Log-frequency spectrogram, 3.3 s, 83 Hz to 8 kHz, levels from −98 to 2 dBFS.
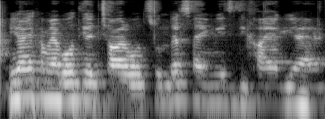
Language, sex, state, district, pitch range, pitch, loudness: Hindi, male, Bihar, Jahanabad, 150-170 Hz, 160 Hz, -19 LUFS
